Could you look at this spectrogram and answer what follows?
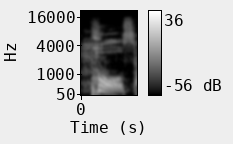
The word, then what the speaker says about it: Polis: Elected for governor in Colorado, Jared Polis. I hope I'm saying his name right. – I think it's Polis.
